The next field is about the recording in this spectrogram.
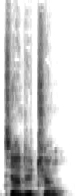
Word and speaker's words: Tianducheng: Tianducheng. – Tianducheng.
